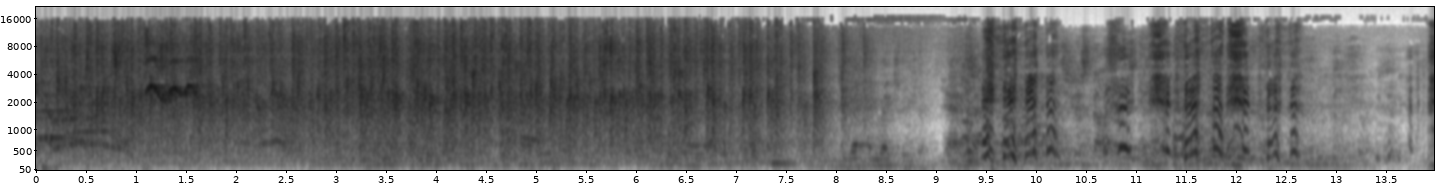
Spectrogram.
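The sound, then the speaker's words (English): A crowd applauds in a dense, steady wash of clapping that thins out after several seconds, giving way to scattered claps, chuckles and murmured chatter. “Let's give a clap.”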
